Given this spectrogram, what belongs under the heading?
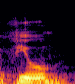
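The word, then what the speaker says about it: few: blue समझ में आया तो अगर ई के बाद डब्ल्यू रहेगा तो इसका उच्चारण यू के रूप में होगा किसका ई डब्ल्यू का उच्चारण यू हो जाएगा ठीक है तो इसे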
